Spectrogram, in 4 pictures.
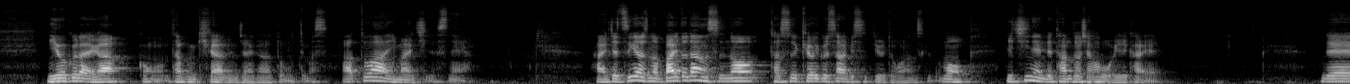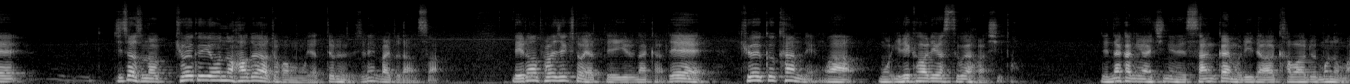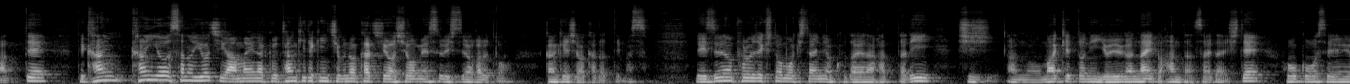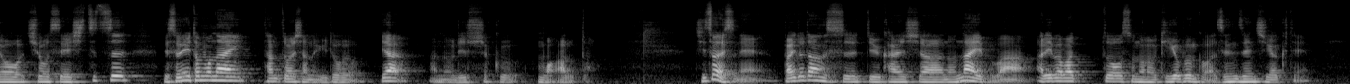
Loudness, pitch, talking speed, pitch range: -24 LUFS, 130 Hz, 365 characters per minute, 115-150 Hz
